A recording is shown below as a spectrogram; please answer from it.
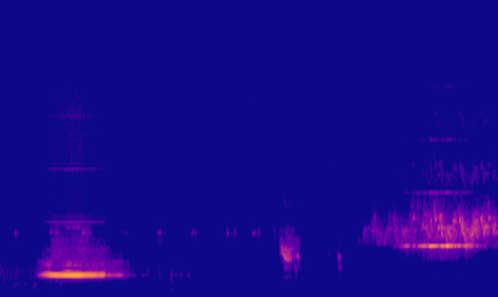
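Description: White's thrush gives a long, thin, even whistle lasting over a second, then after a pause a brief soft note and a higher, fainter drawn-out whistle.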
